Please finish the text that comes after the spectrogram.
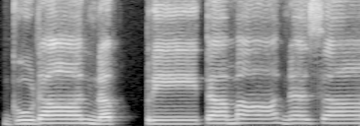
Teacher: So it is like there is double letters here. There is a dvitvam also happening for pa.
